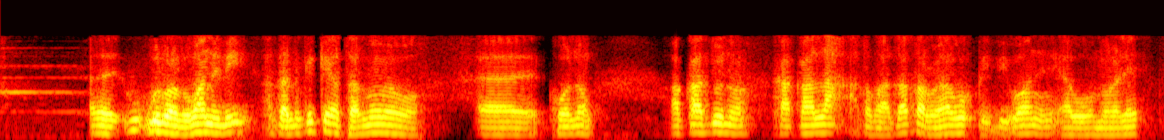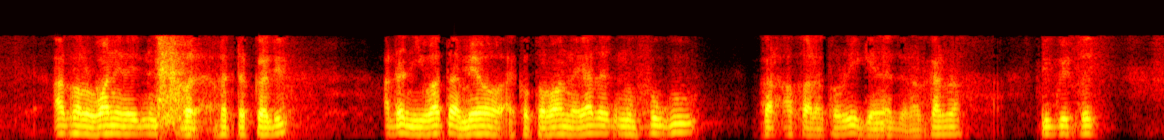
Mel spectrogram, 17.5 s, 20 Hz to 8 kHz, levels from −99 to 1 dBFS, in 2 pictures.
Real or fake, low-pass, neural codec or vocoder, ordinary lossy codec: fake; 7.2 kHz; codec, 16 kHz in and 24 kHz out, 0.4 kbps, LongCat-Audio-Codec, fine tuned four codebook decoder; AAC, 16 kbps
